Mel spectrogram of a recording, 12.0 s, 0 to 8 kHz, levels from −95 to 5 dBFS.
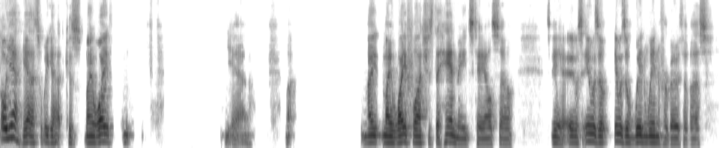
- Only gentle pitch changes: No, average, 3.6 semitones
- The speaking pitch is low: Yes, low, 130 Hz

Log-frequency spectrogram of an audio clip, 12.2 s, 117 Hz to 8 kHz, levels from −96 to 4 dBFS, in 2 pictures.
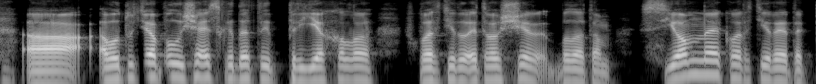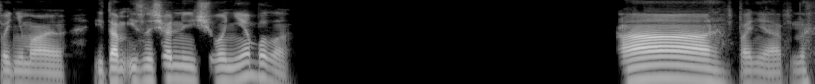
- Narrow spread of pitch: No, average, 4.1 semitones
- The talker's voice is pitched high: No, low, 135 Hz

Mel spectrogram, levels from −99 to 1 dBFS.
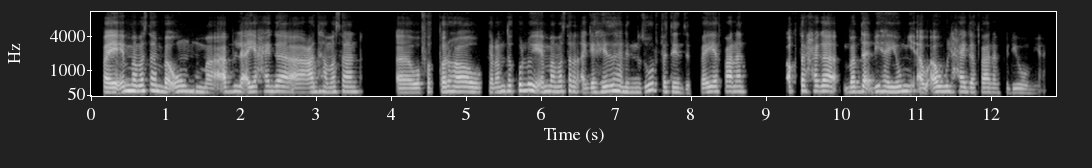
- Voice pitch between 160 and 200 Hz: Yes, high, 190 Hz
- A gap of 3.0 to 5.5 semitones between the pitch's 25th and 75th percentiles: No, narrow, 2.5 semitones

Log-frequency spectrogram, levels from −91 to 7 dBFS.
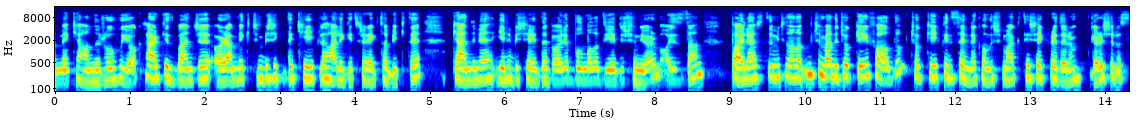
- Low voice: No, high, 190 Hz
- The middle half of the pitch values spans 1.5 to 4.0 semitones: Yes, average, 3.1 semitones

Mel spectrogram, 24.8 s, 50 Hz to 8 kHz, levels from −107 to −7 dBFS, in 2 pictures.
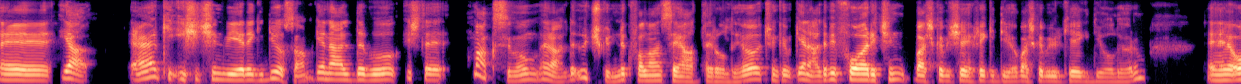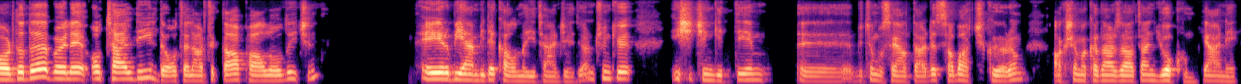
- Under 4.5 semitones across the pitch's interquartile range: Yes, average, 3.7 semitones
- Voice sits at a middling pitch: Yes, medium, 150 Hz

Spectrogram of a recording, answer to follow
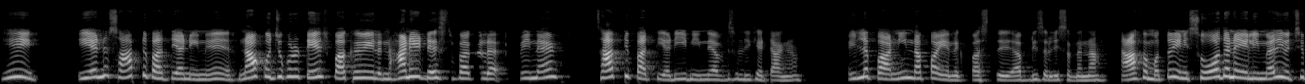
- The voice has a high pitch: Yes, very high, 275 Hz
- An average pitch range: No, wide, 6.6 semitones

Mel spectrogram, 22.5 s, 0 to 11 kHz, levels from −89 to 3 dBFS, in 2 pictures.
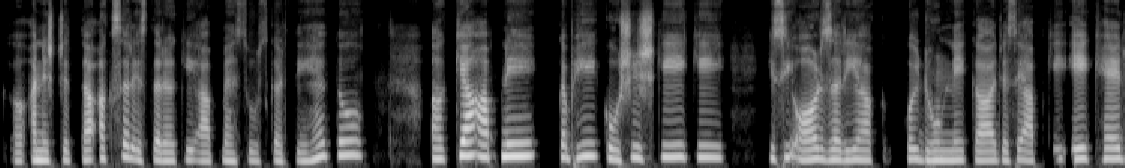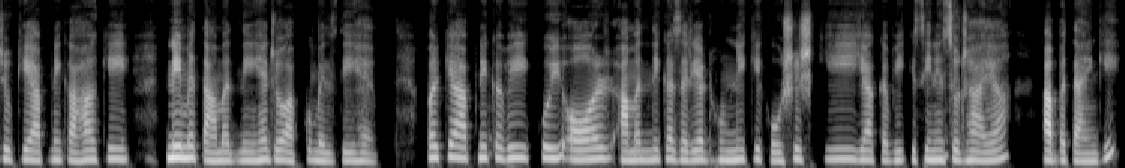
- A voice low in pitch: No, medium, 185 Hz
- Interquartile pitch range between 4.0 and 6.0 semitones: No, average, 3.4 semitones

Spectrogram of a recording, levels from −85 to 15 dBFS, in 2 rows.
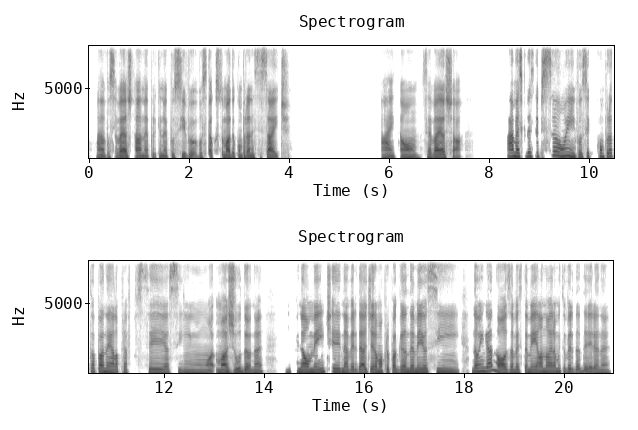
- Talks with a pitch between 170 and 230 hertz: Yes, high, 190 Hz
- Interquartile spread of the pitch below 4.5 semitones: Yes, average, 3.7 semitones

